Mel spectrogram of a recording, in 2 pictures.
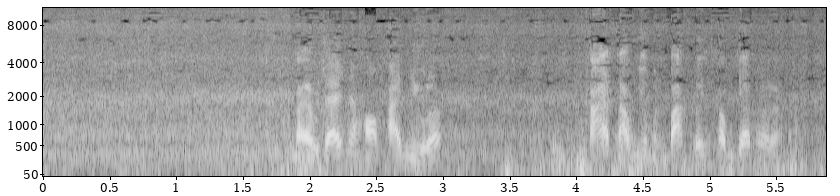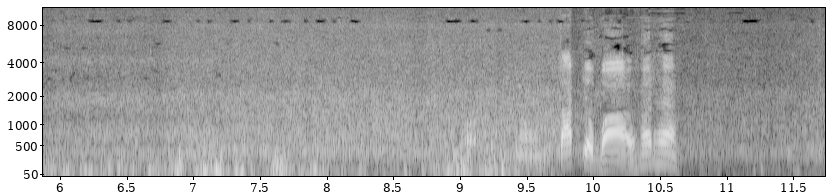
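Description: Water rushes and churns loudly nearby.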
